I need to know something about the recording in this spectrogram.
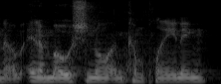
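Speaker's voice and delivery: ordinary talk, nothing marked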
